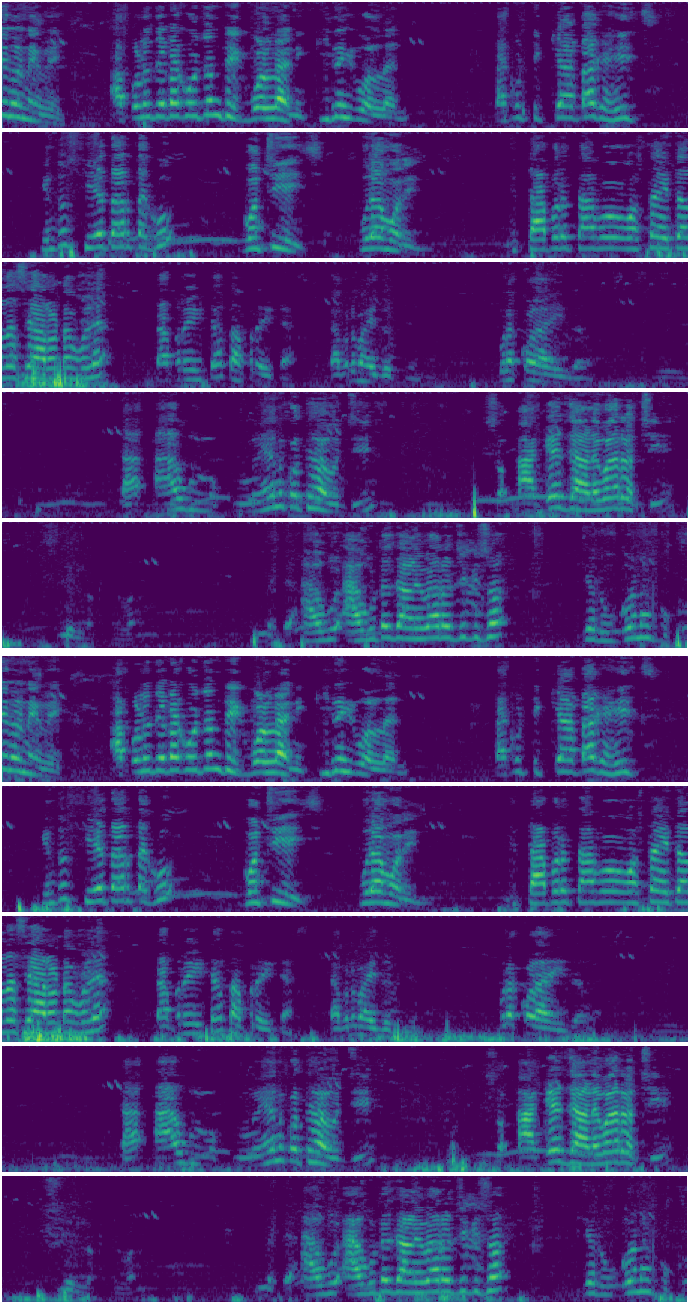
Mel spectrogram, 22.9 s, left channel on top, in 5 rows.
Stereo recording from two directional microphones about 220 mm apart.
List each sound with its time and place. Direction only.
0.0 s speech: 15° right (ahead or behind); by 9.8 s 5° left (ahead or behind)
10.2 s speech: 20° left (ahead or behind)
14.5 s speech: 15° left (ahead or behind)
15.4 s speech: centre (ahead or behind)
20.2 s speech: 5° left (ahead or behind)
